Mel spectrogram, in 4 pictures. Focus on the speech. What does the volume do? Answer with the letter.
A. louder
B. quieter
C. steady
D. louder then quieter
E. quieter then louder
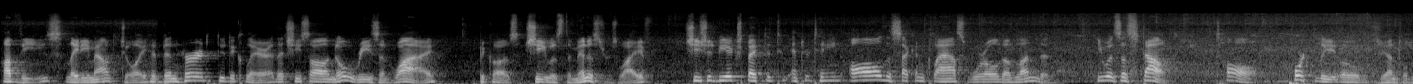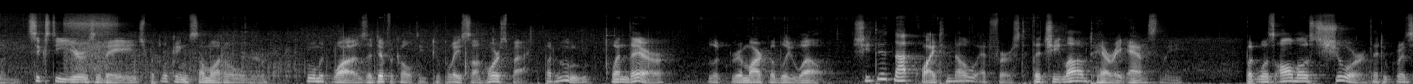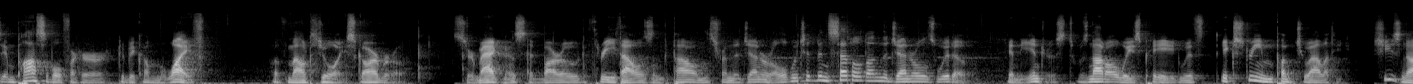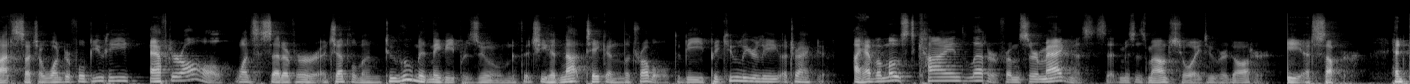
C.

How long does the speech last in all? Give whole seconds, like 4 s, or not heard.
56 s.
